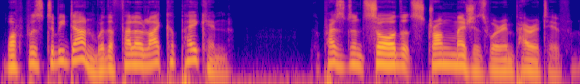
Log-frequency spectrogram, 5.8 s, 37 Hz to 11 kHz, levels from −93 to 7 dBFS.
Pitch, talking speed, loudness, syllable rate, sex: 125 Hz, 185 wpm, -18 LUFS, 6.3 syllables/s, male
